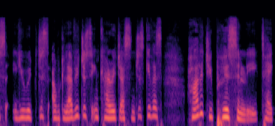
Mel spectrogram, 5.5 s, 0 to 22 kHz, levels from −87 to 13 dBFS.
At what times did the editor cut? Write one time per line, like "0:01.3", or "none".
none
